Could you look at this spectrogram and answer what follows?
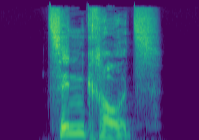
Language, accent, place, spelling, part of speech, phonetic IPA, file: German, Germany, Berlin, Zinnkrauts, noun, [ˈt͡sɪnˌkʁaʊ̯t͡s], De-Zinnkrauts.ogg
- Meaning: genitive singular of Zinnkraut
